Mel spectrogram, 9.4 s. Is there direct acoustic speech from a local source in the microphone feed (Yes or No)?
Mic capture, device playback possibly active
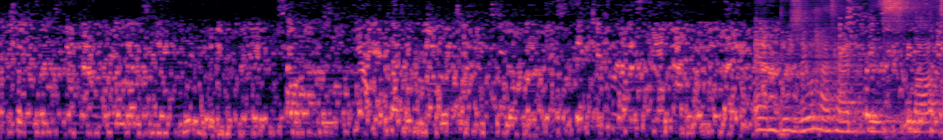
Yes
